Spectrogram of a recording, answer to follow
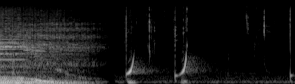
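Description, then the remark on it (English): A voice imitates water drops with the mouth: three hollow, rising plops spaced apart, clear, following a short burst of breathy noise at the start. “I just made a water drop sign on my grill.”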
